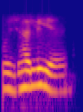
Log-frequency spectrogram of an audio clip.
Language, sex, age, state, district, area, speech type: Maithili, female, 45-60, Bihar, Muzaffarpur, rural, conversation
